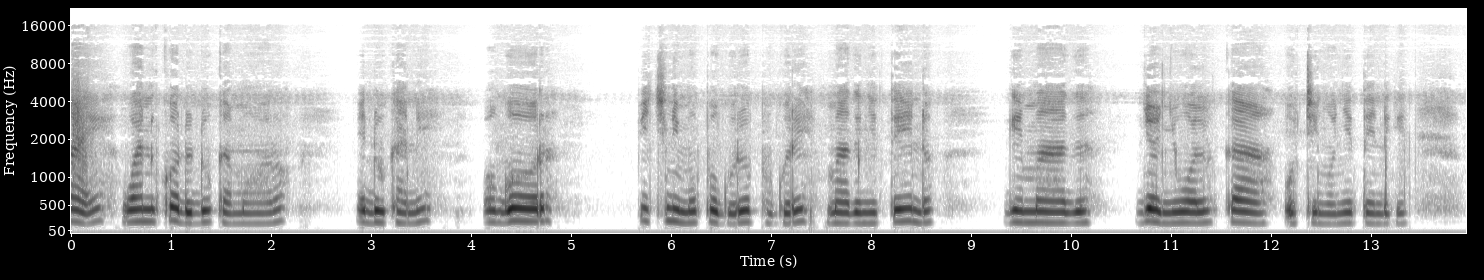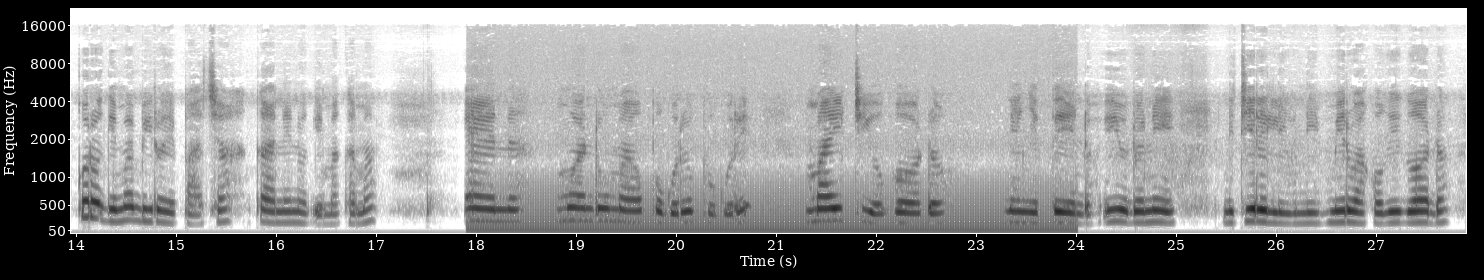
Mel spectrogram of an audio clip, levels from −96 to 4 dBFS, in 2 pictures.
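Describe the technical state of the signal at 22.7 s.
At 22.7 s the speech carries video or display buzz. It runs from about 17.91 s to 24.02 s. A screen or video cable is coupling its signal into the audio path. The picture refreshes 60 times a second, so the interference arrives as a 60 Hz buzz. A harsh hash of upper harmonics rides on top of it. The buzz sits fairly high, not far below the speech itself.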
